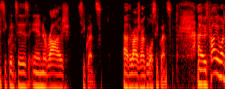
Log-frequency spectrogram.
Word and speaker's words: Ra's al Ghul: So we got some feedback about our pronunciation of Ra's al Ghul. We were praised for getting it right, but over the course of the episode, we eventually started saying Rage al Ghul.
